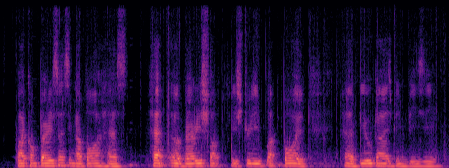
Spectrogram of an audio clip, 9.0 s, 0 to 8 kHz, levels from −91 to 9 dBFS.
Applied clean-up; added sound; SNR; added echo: neural separator model SepFormer DNS4.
